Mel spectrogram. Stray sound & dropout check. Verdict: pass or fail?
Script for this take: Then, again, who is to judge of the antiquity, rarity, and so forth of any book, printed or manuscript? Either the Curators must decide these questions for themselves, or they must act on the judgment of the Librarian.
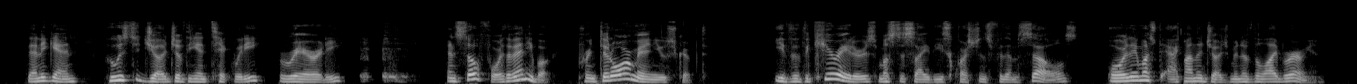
fail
